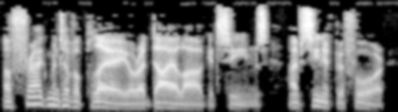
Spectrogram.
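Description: A man's voice: deep voice, big pitch swings, normal speed, fairly bright tone, dry recording. A man voicing an older male abbot who speaks sternly with biting sarcasm, in an audiobook.

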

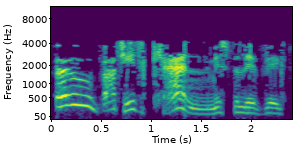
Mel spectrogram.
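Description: A man voicing an ancient, dry, pedantic zombie lawyer who speaks slowly with long pauses. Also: mid-range voice, huge pitch swings, no echo, voice pushed up, exaggerated voice. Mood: dry, deliberate. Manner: slow, deliberate, drawn-out pauses. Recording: husky voice on a thin, phone-like, dry line.

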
